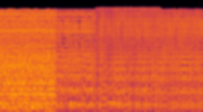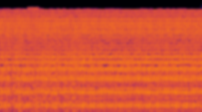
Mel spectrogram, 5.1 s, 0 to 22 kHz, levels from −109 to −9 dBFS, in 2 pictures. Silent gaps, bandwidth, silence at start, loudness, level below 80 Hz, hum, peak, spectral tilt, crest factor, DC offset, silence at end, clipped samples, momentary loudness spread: none; 17.5 kHz; 0 s; -20 LUFS; -50 dBFS; none; -4 dBFS; -0.5 dB/octave; 18 dB; under 0.1%; 0 s; under 0.1%; 7 LU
